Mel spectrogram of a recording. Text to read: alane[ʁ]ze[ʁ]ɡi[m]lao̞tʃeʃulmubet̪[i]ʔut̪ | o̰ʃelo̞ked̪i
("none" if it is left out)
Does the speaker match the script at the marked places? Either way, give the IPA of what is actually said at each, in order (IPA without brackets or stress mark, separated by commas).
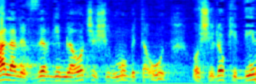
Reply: χ, ʁ, m, a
